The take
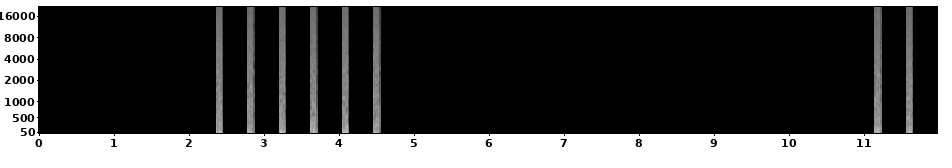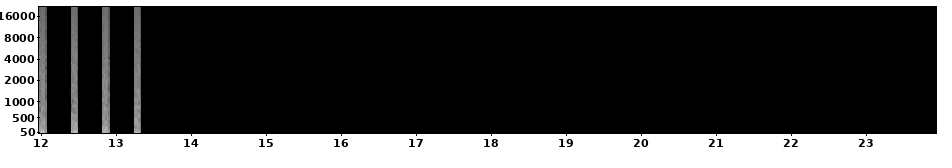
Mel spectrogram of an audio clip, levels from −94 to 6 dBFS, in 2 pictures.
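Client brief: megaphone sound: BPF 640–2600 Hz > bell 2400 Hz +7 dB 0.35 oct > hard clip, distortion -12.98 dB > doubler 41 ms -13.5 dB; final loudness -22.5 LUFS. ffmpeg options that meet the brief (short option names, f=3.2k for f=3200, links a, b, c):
-filter_complex "[0:a]highpass=640,lowpass=2.6k,equalizer=f=2.4k:t=o:w=0.35:g=7,asoftclip=type=hard:threshold=-24.5dB,asplit=2[a][b];[b]adelay=41,volume=-13.5dB[c];[a][c]amix=inputs=2:normalize=0,volume=11.5dB"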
